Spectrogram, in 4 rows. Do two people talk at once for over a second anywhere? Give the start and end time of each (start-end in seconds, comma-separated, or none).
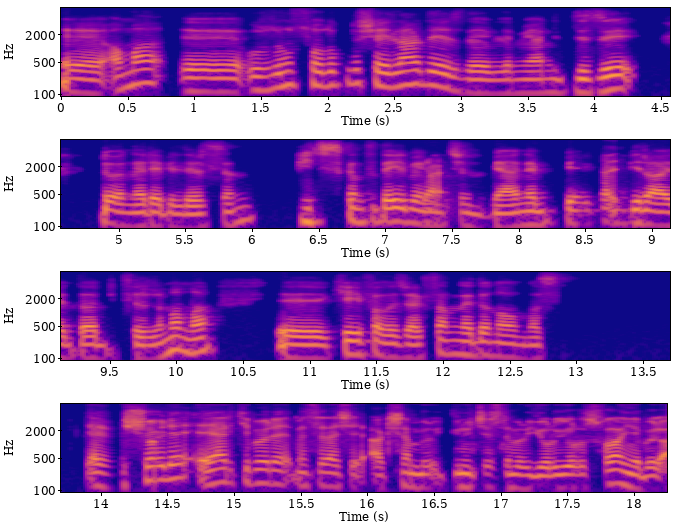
none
